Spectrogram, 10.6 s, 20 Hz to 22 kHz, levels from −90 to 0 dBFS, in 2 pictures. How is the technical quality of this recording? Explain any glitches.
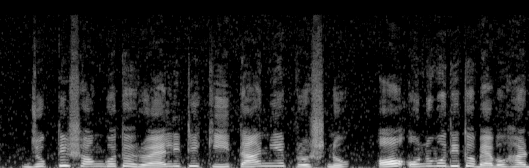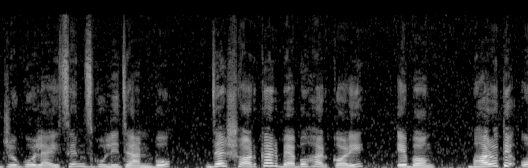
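The recording suffers from overdone noise removal throughout. Bands near the noise floor are gated off, leaving near-silent gaps with twinkling specks, and quiet parts of the voice are removed with them; a spectrogram shows scattered isolated dots between sparse, eroded harmonics.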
